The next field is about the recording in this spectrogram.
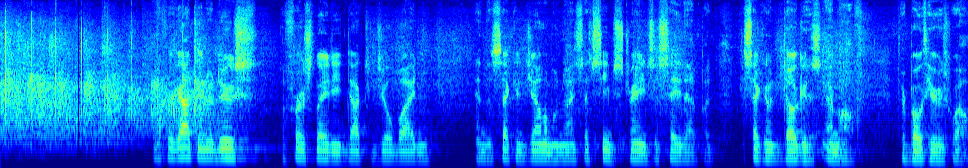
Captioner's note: applause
